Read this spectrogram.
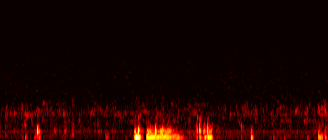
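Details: Very loud stomach growling from a fit adult male while digesting: low gurgling rumbles, brief squeaky pops and one long bubbling growl, which are normal borborygmi.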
